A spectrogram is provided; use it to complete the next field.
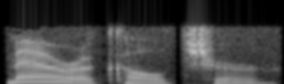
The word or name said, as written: mariculture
